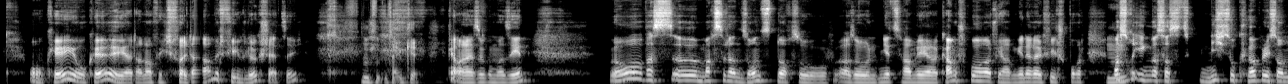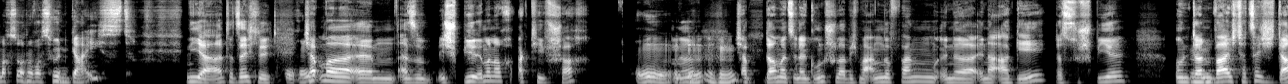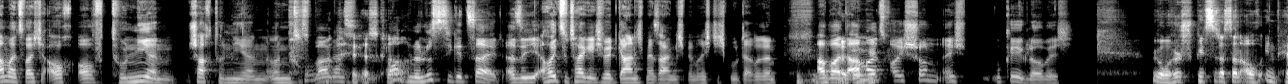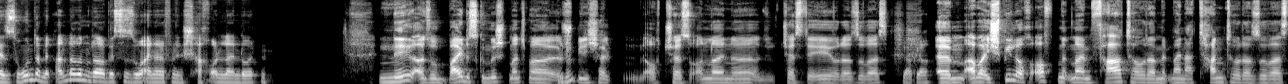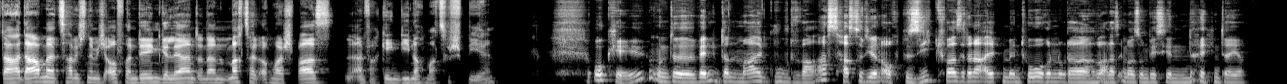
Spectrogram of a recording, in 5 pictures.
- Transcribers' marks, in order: chuckle; unintelligible speech; chuckle; other background noise; chuckle; unintelligible speech; in English: "Chess online"; chuckle; laughing while speaking: "hinterher?"
- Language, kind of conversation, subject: German, podcast, Wie fängst du an, wenn du ein neues Hobby ausprobieren möchtest?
